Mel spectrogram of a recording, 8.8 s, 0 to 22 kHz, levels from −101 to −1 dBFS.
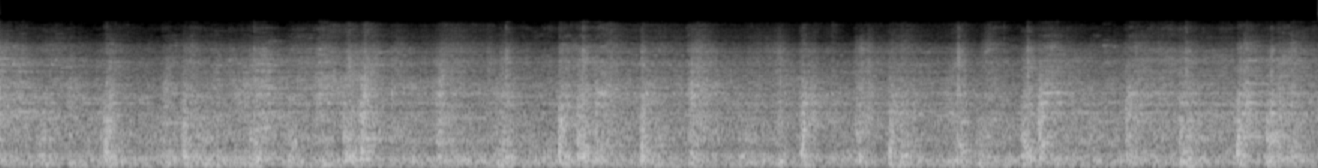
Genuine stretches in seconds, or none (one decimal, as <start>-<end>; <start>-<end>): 0.0-2.2; 3.3-4.0; 6.6-8.8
